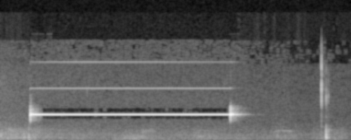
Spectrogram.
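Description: An OLAS extender, a repeater for Guardian and Core, gives one long steady high-pitched beep lasting about two seconds as it switches on, then a soft click a moment later in a quiet room.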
